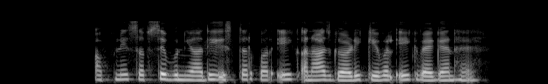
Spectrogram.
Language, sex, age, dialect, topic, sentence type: Hindi, female, 31-35, Marwari Dhudhari, agriculture, statement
